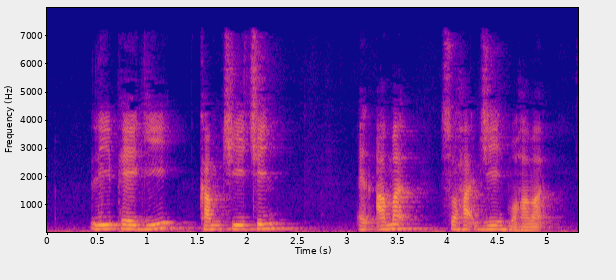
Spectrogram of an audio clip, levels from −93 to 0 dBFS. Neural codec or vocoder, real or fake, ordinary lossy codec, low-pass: none; real; MP3, 48 kbps; 7.2 kHz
